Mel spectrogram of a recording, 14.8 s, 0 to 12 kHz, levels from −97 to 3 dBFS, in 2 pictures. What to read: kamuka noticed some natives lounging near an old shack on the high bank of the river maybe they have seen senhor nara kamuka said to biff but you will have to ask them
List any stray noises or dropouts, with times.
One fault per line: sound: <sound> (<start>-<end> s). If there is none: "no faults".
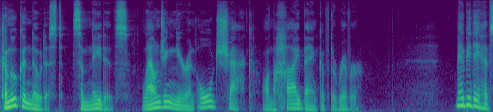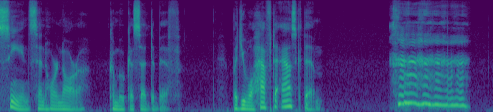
sound: laugh (13.2-14.5 s)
